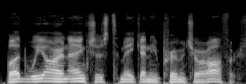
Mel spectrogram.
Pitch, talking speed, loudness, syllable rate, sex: 115 Hz, 220 wpm, -15 LUFS, 6.9 syllables/s, male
